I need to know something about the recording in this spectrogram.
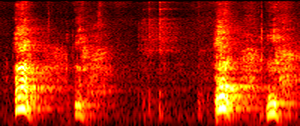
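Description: Alaskan Malamute giving four short barks in two pairs, answering 'two plus two' by barking out the count of four.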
